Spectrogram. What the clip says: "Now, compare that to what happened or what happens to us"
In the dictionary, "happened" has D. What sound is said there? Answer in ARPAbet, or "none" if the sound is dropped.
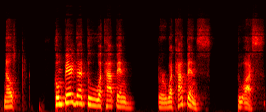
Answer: D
